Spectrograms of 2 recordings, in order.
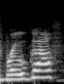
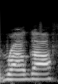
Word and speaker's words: Rogoff: not everyone can pronounce my last name which is Rogoff but everybody pronounces it Rogoff or rag off and I'm just like no no that's not my name anyway another book that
